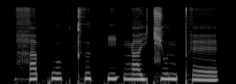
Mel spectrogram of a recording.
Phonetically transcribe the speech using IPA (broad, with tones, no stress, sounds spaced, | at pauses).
h a˦˥ p̚ k w u˥˩ k̚ tʰ ɯ˥˩ k̚ ʔ i˥˩ ʔ ŋ a˥˩ j t͡ɕ u˥˩ n pʰ ɛː˧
